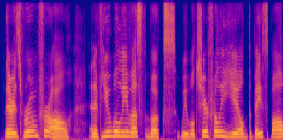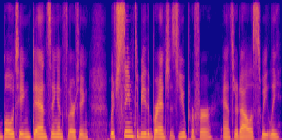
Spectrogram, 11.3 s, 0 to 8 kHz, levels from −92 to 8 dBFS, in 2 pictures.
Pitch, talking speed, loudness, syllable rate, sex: 205 Hz, 180 wpm, -18 LUFS, 4.9 syllables/s, female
